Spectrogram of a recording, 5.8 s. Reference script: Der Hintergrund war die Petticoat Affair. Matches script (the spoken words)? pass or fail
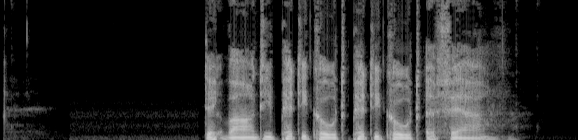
fail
